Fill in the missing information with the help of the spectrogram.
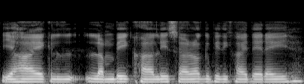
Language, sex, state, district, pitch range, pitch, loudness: Hindi, male, Uttar Pradesh, Lucknow, 120-125 Hz, 125 Hz, -14 LUFS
